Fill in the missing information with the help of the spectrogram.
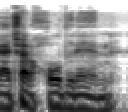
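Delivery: ordinary talk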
